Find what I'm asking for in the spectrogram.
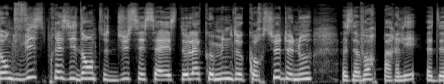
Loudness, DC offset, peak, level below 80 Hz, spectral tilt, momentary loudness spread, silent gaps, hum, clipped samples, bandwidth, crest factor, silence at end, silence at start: -14 LUFS; under 0.1%; 0 dBFS; -52 dBFS; -2 dB/octave; 4 LU; none; none; under 0.1%; over 20 kHz; 16 dB; 0 s; 0 s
